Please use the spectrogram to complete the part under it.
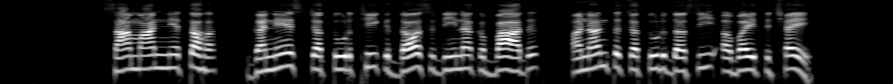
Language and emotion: Maithili, neutral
